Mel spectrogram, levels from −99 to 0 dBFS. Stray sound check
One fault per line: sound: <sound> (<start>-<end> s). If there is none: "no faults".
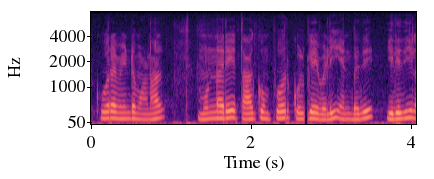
sound: dropout (2.7-2.7 s)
